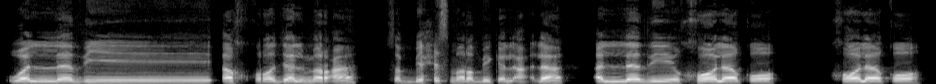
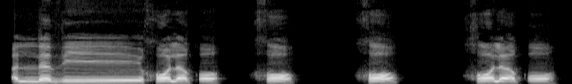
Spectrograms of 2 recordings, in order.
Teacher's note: Lebih benar dan lebih selamat untuk ketika kita membaca huruf kha ini dalam keadaan fathah, itu tanpa memonyongkan bibir. Boleh dimonyongkan saat dhammah saja.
